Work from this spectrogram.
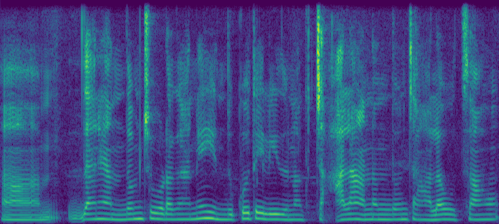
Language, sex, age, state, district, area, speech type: Telugu, female, 18-30, Andhra Pradesh, Konaseema, urban, spontaneous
